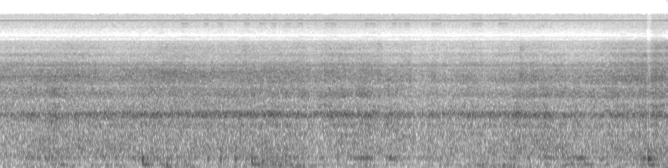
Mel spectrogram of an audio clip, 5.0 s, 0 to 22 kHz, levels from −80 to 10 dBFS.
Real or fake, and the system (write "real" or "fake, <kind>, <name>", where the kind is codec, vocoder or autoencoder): real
